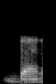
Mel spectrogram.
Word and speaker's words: Ben: Yeah, it's Ben Wolcott. – Can you spell that? – Ben is B-E-N, and we'll call it W-O-L-C-O-T-T.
